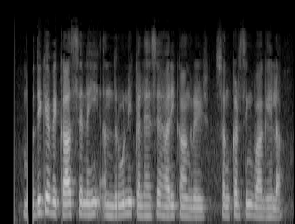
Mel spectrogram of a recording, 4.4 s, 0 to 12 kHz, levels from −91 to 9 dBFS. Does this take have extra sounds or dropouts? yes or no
yes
